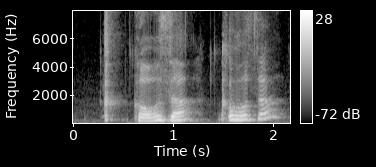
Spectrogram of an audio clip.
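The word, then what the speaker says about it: Xhosa: pronunciation because I can't there's a funny click there's a kind of in it that I can't do but it's cozer I can't do it the South Africans can do it it's spelled X H O SA.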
